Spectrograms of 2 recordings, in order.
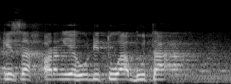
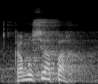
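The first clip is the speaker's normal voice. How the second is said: put-on suspicious old man. Blind old man questions Abu Bakar, lightly voiced and suspicious.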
